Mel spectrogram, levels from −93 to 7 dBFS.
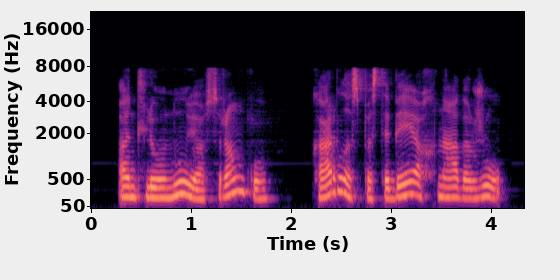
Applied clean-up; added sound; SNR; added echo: neural mask model DeepFilterNet 3.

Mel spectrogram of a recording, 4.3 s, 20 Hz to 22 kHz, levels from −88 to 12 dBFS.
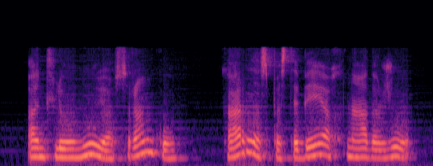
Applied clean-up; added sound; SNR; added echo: neural separator model SepFormer DNS4.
